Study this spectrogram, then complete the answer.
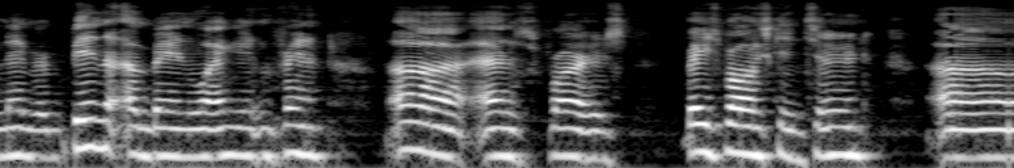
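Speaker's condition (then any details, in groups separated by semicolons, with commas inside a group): Cerebral palsy; from birth, uses wheelchair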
